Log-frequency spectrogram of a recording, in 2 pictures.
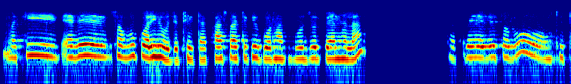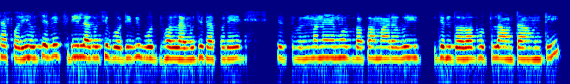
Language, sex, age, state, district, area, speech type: Odia, female, 30-45, Odisha, Sambalpur, rural, conversation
